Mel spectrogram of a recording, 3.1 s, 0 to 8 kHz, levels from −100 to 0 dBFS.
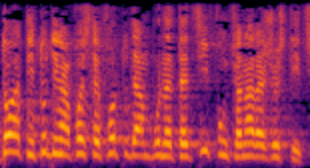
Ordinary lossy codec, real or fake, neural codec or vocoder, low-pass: none; real; none; 7.2 kHz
